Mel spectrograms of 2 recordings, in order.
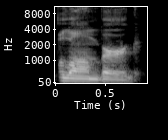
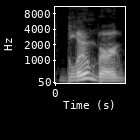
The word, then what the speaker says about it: Bloomberg: pronounce it so when so it is blomberg no it's Bloomberg but it's kind of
